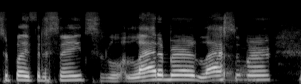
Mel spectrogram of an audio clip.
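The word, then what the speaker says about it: Lattimore: Latimer last summer. You said it right. Marshon Latimore.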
